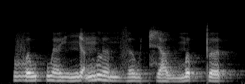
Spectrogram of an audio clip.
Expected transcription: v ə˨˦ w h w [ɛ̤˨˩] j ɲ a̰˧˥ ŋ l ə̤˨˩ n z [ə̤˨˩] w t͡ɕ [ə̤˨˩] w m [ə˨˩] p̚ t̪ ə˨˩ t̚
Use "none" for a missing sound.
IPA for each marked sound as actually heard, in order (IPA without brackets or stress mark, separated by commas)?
ɛ̤˨˩, ə̤˨˩, a̤˨˩, ə˦˥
